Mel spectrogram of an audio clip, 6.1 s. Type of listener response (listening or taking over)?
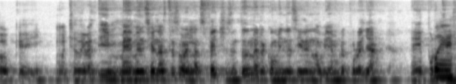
taking over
